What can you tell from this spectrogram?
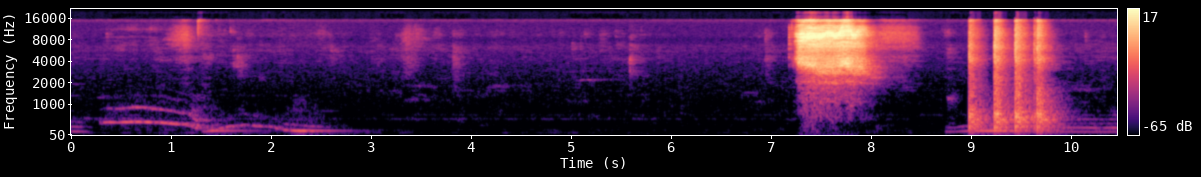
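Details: Angry cat giving drawn-out wavering yowls that rise and fall, then a sharp breathy hiss after a pause, ending with a burst of rough, pulsing growl-like sounds.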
